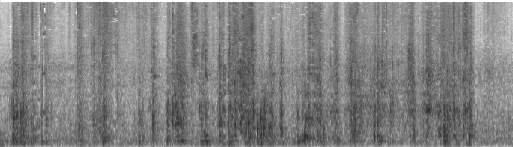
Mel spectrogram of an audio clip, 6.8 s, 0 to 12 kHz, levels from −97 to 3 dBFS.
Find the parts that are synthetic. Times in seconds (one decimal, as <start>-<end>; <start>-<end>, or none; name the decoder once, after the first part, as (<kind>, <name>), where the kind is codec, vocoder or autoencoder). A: 5.0-5.6 (codec, SNAC)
